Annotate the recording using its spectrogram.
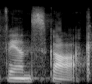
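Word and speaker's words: Van Schaack: really good business and it is pronounced van scock and how the mighty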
